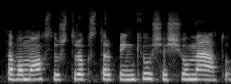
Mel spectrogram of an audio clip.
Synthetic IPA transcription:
t̪ɑːʋoːmoːksʲlˠiʊʃt̪ɾʊkst̪ɐɾp̚ʲːɛŋʲkʲuːʃʲɛʃʲuːmʲæːt̪uː

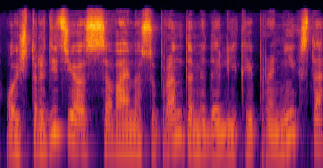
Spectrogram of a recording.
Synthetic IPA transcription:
oːɪʃt̪ɾɐd̪ʲɪt̪sʲɪjoːsːɐʋɐɪmʲɛsʊpɾɐnt̪ɐmʲɪd̪ɐlʲiːkɐɪpɾɐnʲiːkst̪ɐ

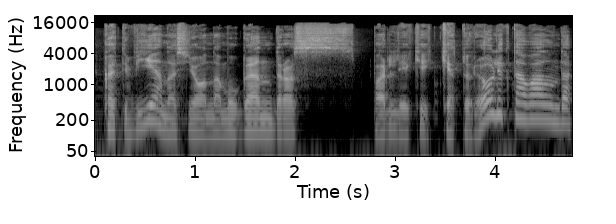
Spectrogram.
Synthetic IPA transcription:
kɐt̪ʋʲiɛnɐsjoːnɐmuːɡɐnd̪ɾɐs | pɐɾʲlʲeːkʲekʲɛt̪ʊɾʲoːlʲɪkt̪ɑːʋɑːlˠɐnd̪ɑː

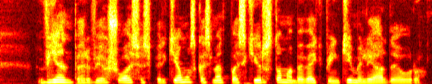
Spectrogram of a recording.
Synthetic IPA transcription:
ʋʲiɛnpʲɛɾʋʲiɛʃuɔsʲʊspʲɪɾʲkʲɪmʊskɐsʲmʲɛt̪̚pɐsʲkʲiɾst̪oːmɐbʲɛʋʲɛɪkpʲɛŋʲkʲɪmʲɪlʲɪjɑˑɾd̪ɐɪɛʊɾʊ̰

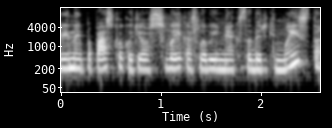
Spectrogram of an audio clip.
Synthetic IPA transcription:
ɾjɪnɐɪpɐpɑːsɐ̥koːkɐt̪joːsʋɐɪkɐslˠɑbɐɪmʲeɛkst̪ɐd̪ɐɾʲiːt̪ʲɪmɐɪst̪ɐ

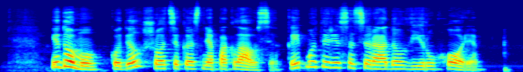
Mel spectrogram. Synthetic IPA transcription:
id̪ɔmʊkɔd̪ʲeːlˠʃɔt̪sʲɪkɐsnʲɛpɐklˠɑˑwsʲɛ̰kɐɪpmɔt̪ʲɛɾʲisɐt̪ʲsʲɪɾɑːd̪ɐwʋʲiːɾuxɔɾʲɛ̰

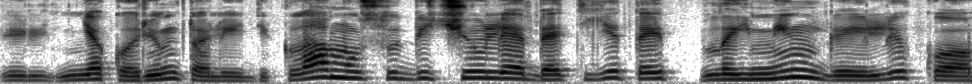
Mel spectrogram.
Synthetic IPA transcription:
ɪnʲiɛkoːɾʲɪmt̪oːlʲɛɪd̪ʲiːklˠɑːmuːsʊbʲɪt͡ʃʲulʲeːbʲɛt̪jɪt̪ɐɪplˠɐɪmʲɪŋɡɐɪlʲɪkoː

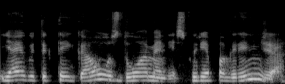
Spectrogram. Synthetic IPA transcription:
jɛɪɡʊt̪ʲɪkt̪ɐɪɡɐʊs̬d̪uɔmʲɛnʲiːskʊɾʲiɛpɐɡɾʲɪnʲd͡ʒʲɛ̰

